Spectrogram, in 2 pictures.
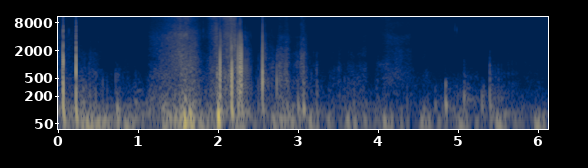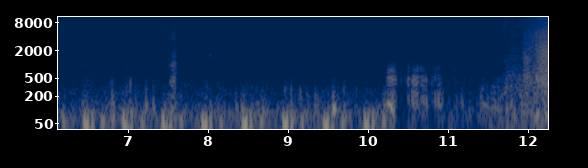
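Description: Irregular low gurgles and rumbles with quiet gaps and a few sharper bursts: ordinary stomach growling (bowel sounds).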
